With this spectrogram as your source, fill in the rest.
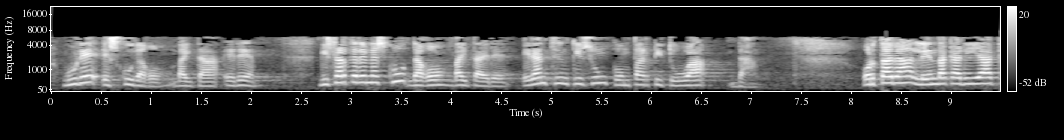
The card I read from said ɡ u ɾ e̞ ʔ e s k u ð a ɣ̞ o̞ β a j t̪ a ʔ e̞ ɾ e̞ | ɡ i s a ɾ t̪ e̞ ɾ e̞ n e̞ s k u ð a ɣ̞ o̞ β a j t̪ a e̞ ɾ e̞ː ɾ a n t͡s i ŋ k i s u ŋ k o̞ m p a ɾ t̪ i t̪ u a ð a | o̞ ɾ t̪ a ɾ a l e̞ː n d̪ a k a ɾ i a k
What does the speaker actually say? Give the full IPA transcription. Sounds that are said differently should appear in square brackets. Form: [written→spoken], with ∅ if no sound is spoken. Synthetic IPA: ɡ u ɾ e̞ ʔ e s k u ð a ɣ̞ o̞ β a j t̪ a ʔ e̞ ɾ e̞ | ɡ i s a ɾ t̪ e̞ ɾ e̞ n e̞ s k u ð a ɣ̞ o̞ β a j t̪ a e̞ ɾ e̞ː ɾ a n t͡s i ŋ k i s u ŋ k o̞ m p a ɾ t̪ i t̪ u a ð a | o̞ ɾ t̪ a ɾ a l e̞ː n d̪ a k a ɾ i a k

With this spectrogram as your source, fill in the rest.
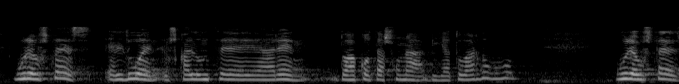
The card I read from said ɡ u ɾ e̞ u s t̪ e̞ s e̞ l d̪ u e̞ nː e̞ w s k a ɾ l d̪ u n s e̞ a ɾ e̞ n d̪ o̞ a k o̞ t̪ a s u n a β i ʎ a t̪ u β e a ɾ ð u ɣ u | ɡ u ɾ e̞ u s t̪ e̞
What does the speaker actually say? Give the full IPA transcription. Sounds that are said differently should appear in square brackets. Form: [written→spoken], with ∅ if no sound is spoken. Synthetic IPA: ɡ u ɾ e̞ u s t̪ e̞ s e̞ l d̪ u e̞ [nː→n] e̞ w s k a [ɾ→∅] l d̪ u n [s→t͡s] e̞ a ɾ e̞ n d̪ o̞ a k o̞ t̪ a s u n a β i ʎ a t̪ u β e a ɾ ð u ɣ u | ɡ u ɾ e̞ u s t̪ e̞

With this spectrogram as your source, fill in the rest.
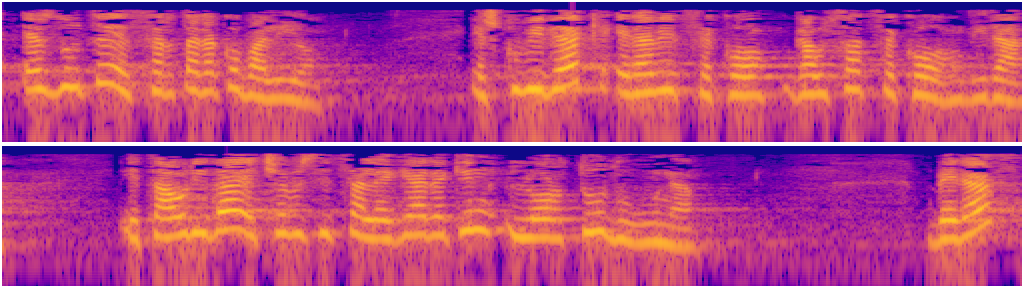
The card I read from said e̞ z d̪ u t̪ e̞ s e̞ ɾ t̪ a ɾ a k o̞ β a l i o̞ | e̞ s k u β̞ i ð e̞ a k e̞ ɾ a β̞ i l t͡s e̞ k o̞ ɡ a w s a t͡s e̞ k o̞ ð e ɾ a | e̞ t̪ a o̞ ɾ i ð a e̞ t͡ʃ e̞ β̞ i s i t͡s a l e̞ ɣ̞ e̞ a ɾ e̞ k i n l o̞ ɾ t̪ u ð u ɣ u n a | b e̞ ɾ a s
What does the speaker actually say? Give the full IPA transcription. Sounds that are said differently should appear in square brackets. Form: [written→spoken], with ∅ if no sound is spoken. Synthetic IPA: e̞ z d̪ u t̪ e̞ s e̞ ɾ t̪ a ɾ a k o̞ β a l i o̞ | e̞ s k u β̞ i ð e̞ a k e̞ ɾ a β̞ i l t͡s e̞ k o̞ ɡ a w s a t͡s e̞ k o̞ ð [e→i] ɾ a | e̞ t̪ a o̞ ɾ i ð a e̞ t͡ʃ e̞ β̞ i s i t͡s a l e̞ ɣ̞ e̞ a ɾ e̞ k i n l o̞ ɾ t̪ u ð u ɣ u n a | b e̞ ɾ a s

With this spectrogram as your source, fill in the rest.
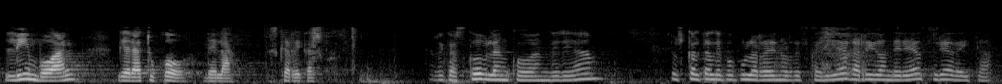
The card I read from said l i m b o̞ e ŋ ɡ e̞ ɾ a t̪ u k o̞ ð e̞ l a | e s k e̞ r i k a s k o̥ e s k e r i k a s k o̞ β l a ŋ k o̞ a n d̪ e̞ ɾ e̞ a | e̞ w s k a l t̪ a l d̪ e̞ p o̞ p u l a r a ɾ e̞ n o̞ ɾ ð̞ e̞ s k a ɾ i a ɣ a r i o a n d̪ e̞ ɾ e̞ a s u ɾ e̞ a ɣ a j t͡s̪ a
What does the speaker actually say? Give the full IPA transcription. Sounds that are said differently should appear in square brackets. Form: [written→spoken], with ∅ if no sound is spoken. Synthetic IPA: l i m b o̞ [e→a] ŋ ɡ e̞ ɾ a t̪ u k o̞ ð e̞ l a | e s k e̞ r i k a s k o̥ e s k e r i k a s k o̞ β l a ŋ k o̞ a n d̪ e̞ ɾ e̞ a | e̞ w s k a l t̪ a l d̪ e̞ p o̞ p u l a r a ɾ e̞ n o̞ ɾ ð̞ e̞ s k a ɾ i a ɣ a r i o a n d̪ e̞ ɾ e̞ a s u ɾ e̞ a [ɣ→ð] a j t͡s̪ a

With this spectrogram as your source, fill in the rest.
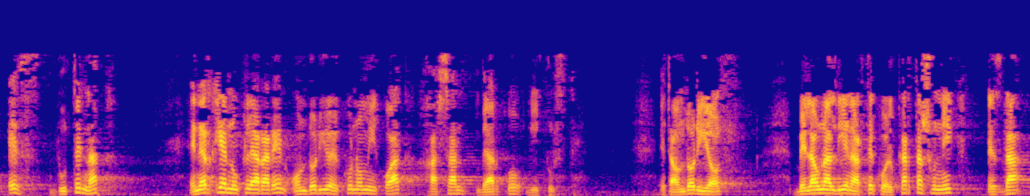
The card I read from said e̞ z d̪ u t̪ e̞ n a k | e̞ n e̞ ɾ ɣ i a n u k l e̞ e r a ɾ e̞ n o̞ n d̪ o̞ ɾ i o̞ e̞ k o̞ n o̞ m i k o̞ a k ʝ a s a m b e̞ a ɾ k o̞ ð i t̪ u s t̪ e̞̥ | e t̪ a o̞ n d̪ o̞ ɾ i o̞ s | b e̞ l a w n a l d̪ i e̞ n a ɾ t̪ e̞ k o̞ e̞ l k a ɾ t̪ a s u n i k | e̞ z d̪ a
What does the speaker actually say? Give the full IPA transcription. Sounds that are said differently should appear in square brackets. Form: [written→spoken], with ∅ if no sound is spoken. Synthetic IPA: e̞ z d̪ u t̪ e̞ n a k | e̞ n e̞ ɾ ɣ i a n u k l e̞ [e→a] r a ɾ e̞ n o̞ n d̪ o̞ ɾ i o̞ e̞ k o̞ n o̞ m i k o̞ a k ʝ a s a m b e̞ a ɾ k o̞ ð i t̪ u s t̪ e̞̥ | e t̪ a o̞ n d̪ o̞ ɾ i o̞ s | b e̞ l a w n a l d̪ i e̞ n a ɾ t̪ e̞ k o̞ e̞ l k a ɾ t̪ a s u n i k | e̞ z d̪ a

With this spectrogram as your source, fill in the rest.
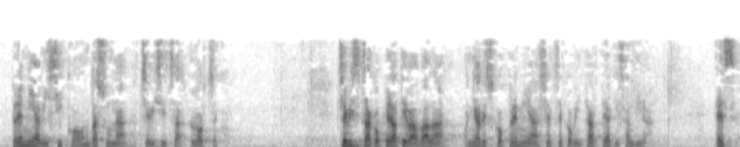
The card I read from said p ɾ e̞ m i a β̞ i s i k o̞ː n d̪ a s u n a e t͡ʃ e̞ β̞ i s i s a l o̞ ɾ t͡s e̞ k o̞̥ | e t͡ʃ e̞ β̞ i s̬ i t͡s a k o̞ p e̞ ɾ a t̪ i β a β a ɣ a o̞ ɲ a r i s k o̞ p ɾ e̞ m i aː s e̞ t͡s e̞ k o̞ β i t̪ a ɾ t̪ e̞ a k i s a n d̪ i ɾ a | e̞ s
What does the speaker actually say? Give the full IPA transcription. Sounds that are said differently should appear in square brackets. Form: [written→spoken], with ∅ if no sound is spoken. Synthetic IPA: p ɾ e̞ m i a β̞ i s i k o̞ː n d̪ a s u n a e t͡ʃ e̞ β̞ i s i [s→t͡s] a l o̞ ɾ t͡s e̞ k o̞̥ | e t͡ʃ e̞ β̞ i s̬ i t͡s a k o̞ p e̞ ɾ a t̪ i β a β a [ɣ→ð] a o̞ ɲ a r i s k o̞ p ɾ e̞ m i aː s e̞ t͡s e̞ k o̞ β i t̪ a ɾ t̪ e̞ a k i s a n d̪ i ɾ a | e̞ s

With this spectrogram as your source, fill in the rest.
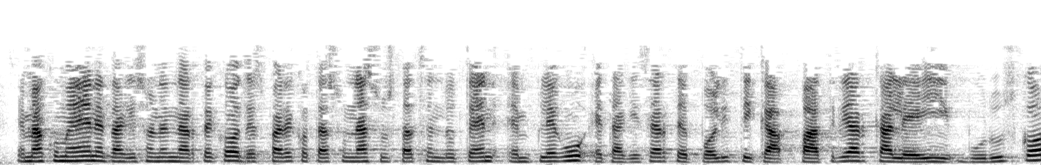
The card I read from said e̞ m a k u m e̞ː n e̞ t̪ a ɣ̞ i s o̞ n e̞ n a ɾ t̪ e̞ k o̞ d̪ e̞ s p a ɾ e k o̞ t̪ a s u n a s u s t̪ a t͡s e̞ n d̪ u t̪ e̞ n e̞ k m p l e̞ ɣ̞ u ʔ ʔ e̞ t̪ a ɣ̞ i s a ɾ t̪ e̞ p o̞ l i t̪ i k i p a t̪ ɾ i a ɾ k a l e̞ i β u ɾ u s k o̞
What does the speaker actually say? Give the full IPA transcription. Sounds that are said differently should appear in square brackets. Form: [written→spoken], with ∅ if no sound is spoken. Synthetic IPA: e̞ m a k u m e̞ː n e̞ t̪ a ɣ̞ i s o̞ n e̞ n a ɾ t̪ e̞ k o̞ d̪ e̞ s p a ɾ e k o̞ t̪ a s u n a s u s t̪ a t͡s e̞ n d̪ u t̪ e̞ n e̞ [k→∅] m p l e̞ ɣ̞ u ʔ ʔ e̞ t̪ a ɣ̞ i s a ɾ t̪ e̞ p o̞ l i t̪ i k [i→a] p a t̪ ɾ i a ɾ k a l e̞ i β u ɾ u s k o̞

